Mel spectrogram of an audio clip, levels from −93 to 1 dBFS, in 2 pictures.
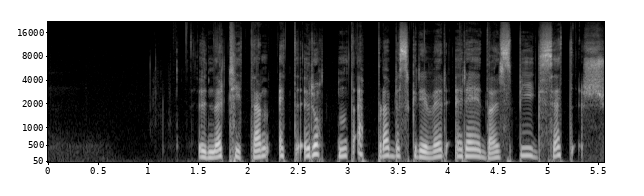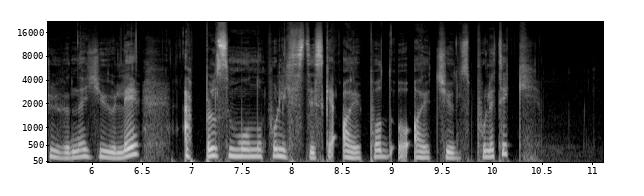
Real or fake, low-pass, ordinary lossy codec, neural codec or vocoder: real; none; none; none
